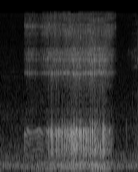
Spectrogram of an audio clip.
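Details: Man snoring as he falls asleep after a long night out: a single long, harsh inward breath with a buzzing rattle; a loud snore.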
